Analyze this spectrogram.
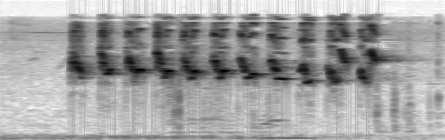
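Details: Masteran song of a greater green leafbird, meant to make listening birds excited: about a dozen quick, sweeping whistled notes in a tight, even run lasting roughly two and a half seconds.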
